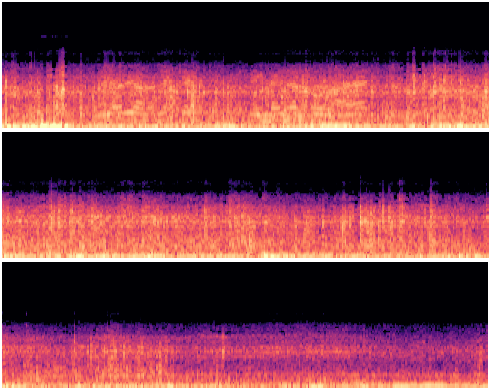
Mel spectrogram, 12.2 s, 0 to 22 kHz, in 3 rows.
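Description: Hero Splendor 100cc single-cylinder four-stroke motorcycle running while ridden across a wooden-planked bridge, with steady wind rumble on the microphone.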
